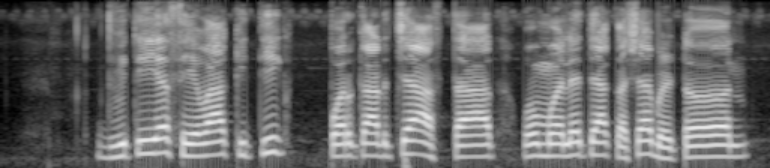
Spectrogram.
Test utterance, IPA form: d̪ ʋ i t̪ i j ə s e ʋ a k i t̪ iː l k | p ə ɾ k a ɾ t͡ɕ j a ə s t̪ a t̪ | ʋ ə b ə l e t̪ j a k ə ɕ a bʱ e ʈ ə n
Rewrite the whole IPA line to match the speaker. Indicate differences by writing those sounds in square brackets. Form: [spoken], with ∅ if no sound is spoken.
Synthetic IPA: d̪ ʋ i t̪ i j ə s e ʋ a k i t̪ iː [∅] k | p ə ɾ k a ɾ t͡ɕ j a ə s t̪ a t̪ | ʋ ə [m] ə l e t̪ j a k ə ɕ a bʱ e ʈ ə n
